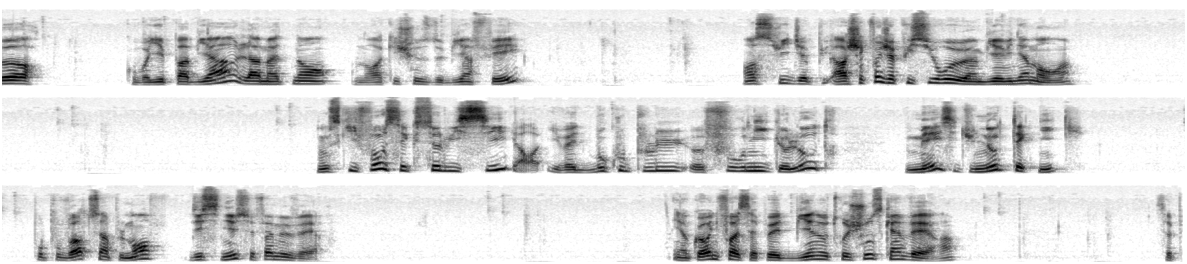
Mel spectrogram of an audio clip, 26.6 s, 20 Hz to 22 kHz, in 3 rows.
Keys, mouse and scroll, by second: 0.1 e, 1.2 e, 2.4 e, 4.4 scroll down 4, 5.4-6.8 shift+middle drag, 6.8 e, 8.3 e, 12.3 e, 15.0 shift+middle click, 15.5-16.4 shift+scroll up 1, 16.4 e, 18.9-19.4 scroll down 7, 19.7 shift+middle click, 20.1-20.9 shift+scroll up 1, 20.9 e, 22.4 e.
